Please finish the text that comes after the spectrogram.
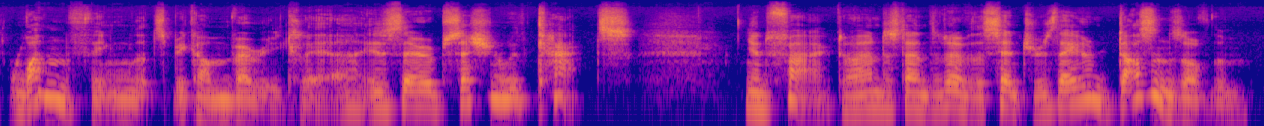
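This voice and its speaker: A man voicing a learned, modest old man in a storybook, explaining things in a measured way. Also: mid-range voice, wildly swooping pitch, slightly rough, heavily acted. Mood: thoughtful, explanatory.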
